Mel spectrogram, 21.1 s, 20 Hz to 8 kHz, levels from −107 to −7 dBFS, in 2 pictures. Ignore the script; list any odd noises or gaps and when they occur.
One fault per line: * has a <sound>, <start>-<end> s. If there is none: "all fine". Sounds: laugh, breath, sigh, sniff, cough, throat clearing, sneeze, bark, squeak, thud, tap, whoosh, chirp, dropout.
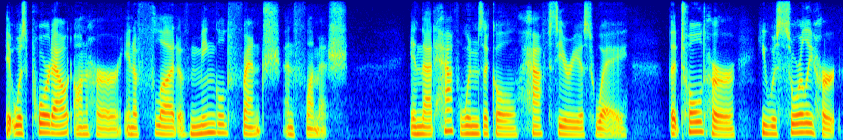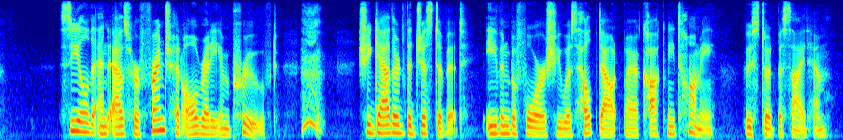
* has a breath, 14.3-14.6 s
